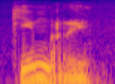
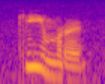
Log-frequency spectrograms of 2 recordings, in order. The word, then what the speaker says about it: Кимры: А у нас город Кимры. Здравствуйте. – Здравствуйте. Ну, немножко неправильно вы сказали. Кимры. – Кимры. Виноват.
